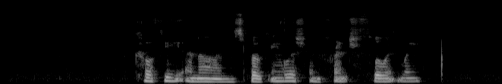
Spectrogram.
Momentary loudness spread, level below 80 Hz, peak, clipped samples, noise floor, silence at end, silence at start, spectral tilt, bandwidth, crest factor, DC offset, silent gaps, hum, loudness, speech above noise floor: 12 LU; -80 dBFS; -14 dBFS; under 0.1%; -70 dBFS; 0.8 s; 1.35 s; -7 dB/octave; 11.5 kHz; 20 dB; under 0.1%; none; none; -32 LUFS; 39 dB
